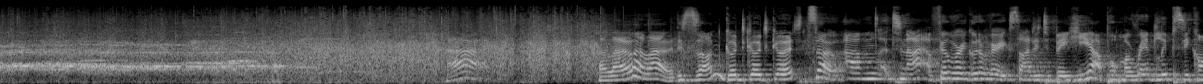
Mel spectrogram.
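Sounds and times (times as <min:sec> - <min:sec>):
single rising and falling whoop: 0:00.0 - 0:03.7
audience cheering woohoos for Felicity Ward: 0:00.0 - 0:05.0
audience applauding to welcome comedian Felicity Ward: 0:00.0 - 0:06.7
speech: 0:06.0 - 0:12.0.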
